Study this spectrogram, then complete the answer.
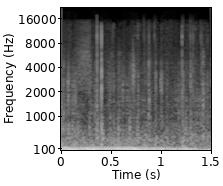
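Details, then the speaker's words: Toyota T100 2WD after fixing the doors' metal-on-metal clanking with Gorilla tape over the body contact points: driving fast on a rough dirt road, steady low rumble and wind but no door rattles or buzzing; cab completely silent. "I wanted to listen to the doors, and it's completely silent, and I'm really happy about that."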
